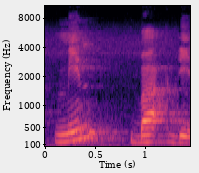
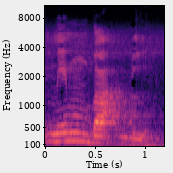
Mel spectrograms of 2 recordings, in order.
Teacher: yang biasanya kita ucapkan n, maka dia akan berubah jadi m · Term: iklab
